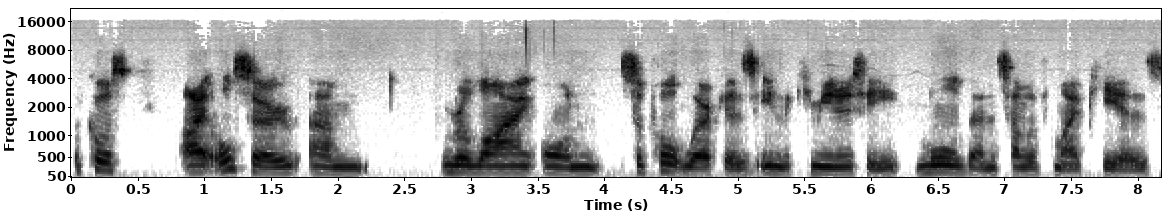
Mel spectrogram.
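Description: With an Australian accent, a man talks at a very slow pace, his fairly high pitch carrying lively intonation. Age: 30s. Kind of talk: interview.

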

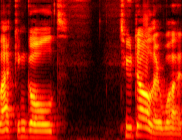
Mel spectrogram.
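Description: With an American accent, a man speaks at a very slow pace in a bright, sharp tone with lively intonation. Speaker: podcast co-host. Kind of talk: casual chat. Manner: animated, expressive intonation.

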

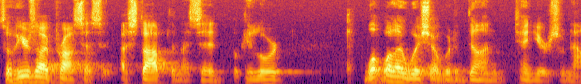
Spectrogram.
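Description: Here is a man talking. His pace is fairly quick. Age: 60s. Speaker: pastor. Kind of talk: sermon.

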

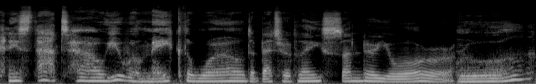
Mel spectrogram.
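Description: A put-on character voice at a low-to-middle pitch moves at a fairly slow pace. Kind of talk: fantasy creature roleplay. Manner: calm, probing, questioning.

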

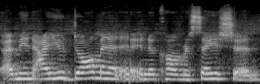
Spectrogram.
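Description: In a room with audible echo and noticeable background noise, a woman speaks at a fairly quick pace with a high pitch. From immigrant to the US from another country. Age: 30s. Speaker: dating and status commentator. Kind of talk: interview.

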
